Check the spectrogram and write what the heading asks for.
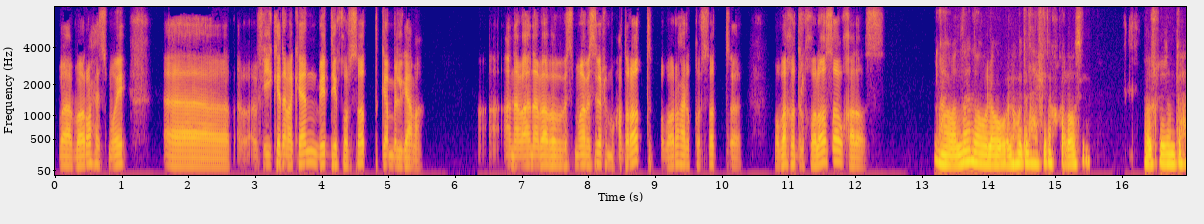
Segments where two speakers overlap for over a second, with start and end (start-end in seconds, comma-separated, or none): none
